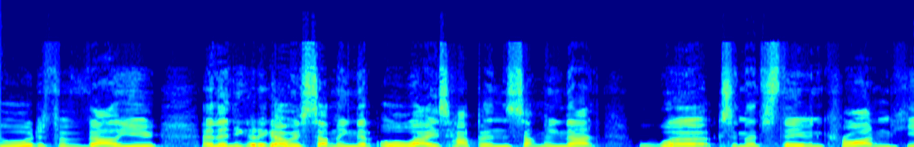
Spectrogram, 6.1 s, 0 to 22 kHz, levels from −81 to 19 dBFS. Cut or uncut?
uncut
